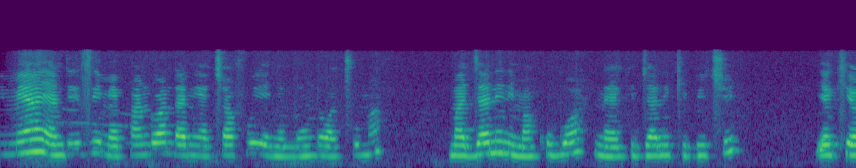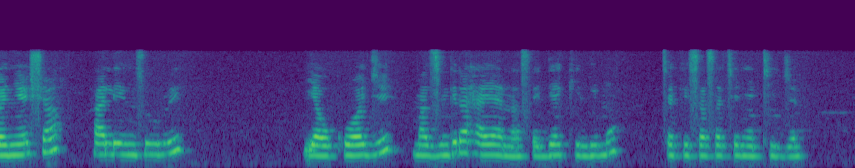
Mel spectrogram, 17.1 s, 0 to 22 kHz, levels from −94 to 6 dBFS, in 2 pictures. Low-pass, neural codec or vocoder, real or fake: 7.2 kHz; none; real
